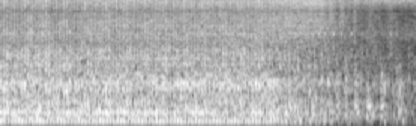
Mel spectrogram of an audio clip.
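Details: Rolair gas-engine air compressor with Honda engine, unused for years, running after a carburetor cleaning; small petrol engine runs at an even beat, then the note changes as the compressor loads up, no misses.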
